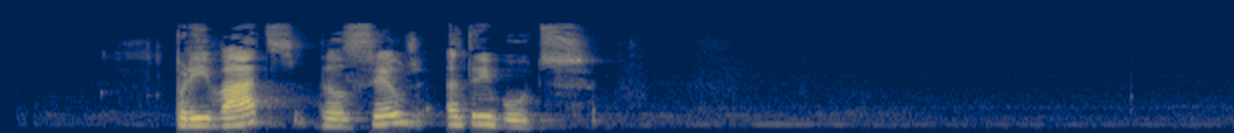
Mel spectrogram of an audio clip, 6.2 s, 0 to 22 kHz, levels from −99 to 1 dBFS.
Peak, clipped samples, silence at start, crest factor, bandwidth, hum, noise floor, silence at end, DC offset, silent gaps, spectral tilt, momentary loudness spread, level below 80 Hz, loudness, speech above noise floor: -8 dBFS; under 0.1%; 0.9 s; 26 dB; 11.5 kHz; none; -82 dBFS; 3.25 s; under 0.1%; none; -4 dB/octave; 17 LU; under -90 dBFS; -29 LUFS; 53 dB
